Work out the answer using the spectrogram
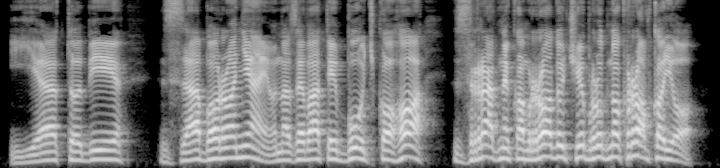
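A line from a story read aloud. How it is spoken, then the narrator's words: Growled. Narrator (Ukrainian): прогарчав Гаррі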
